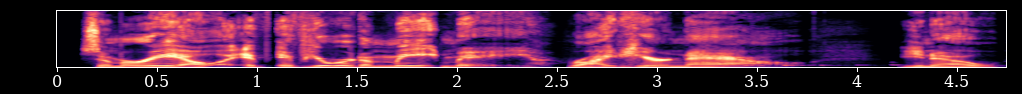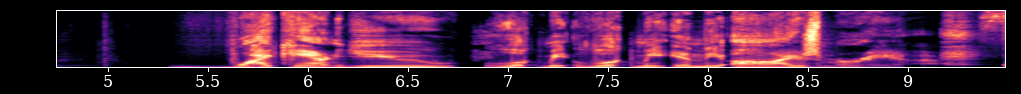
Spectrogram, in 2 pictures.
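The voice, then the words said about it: Nicolas Cage impression. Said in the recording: “do a solid Nick Cage impression”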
